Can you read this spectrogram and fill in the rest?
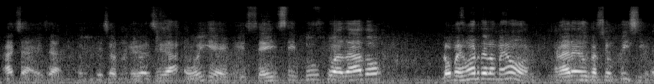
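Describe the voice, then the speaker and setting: A man hosting an interview, introducing his guest in an animated, promotional way. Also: high-pitched, fairly quick. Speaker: interview host. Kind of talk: conversational interview. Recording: outdoor traffic noise.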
